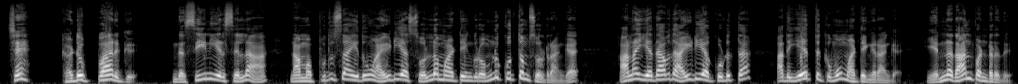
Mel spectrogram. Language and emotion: Tamil, angry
